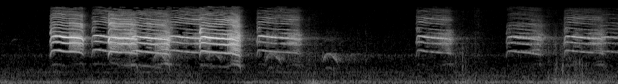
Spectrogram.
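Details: Several blue jays feeding together in Maine, United States, December 2023, give loud, harsh, rasping jeers, a dense burst of overlapping calls early on, then shorter separate squawks spaced about a second apart.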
